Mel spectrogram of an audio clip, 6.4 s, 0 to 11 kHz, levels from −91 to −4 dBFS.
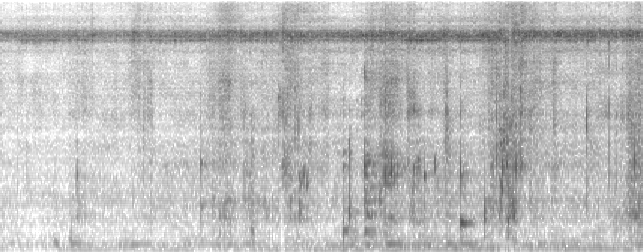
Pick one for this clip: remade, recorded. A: remade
